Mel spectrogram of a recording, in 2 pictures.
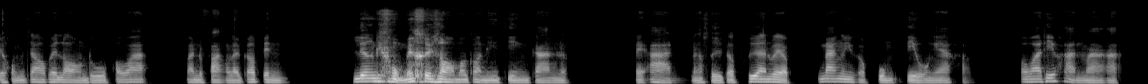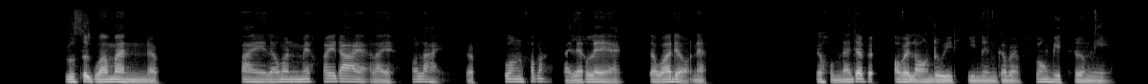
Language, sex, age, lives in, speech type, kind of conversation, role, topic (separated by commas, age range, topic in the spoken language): Thai, male, 20-24, Thailand, conversation, advice, user, ฉันจะทำอย่างไรเพื่อรักษาแรงจูงใจของตัวเองให้ยาวนาน?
